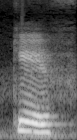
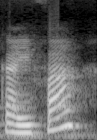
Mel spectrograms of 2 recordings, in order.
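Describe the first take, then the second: First: The word is said in its short colloquial form. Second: The word is said in its full standard form. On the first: This is the everyday spoken form. "kalau secara amiyahnya itu disebutnya itu kef" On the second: This is the formal written form. "kalau secara tertulisnya kaifa"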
